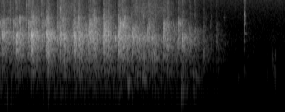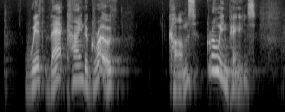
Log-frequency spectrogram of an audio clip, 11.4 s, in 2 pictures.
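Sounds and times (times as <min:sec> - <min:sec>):
church congregation applauding: 0:00.0 - 0:04.6
speech: 0:06.2 - 0:08.1, 0:09.2 - 0:11.0.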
